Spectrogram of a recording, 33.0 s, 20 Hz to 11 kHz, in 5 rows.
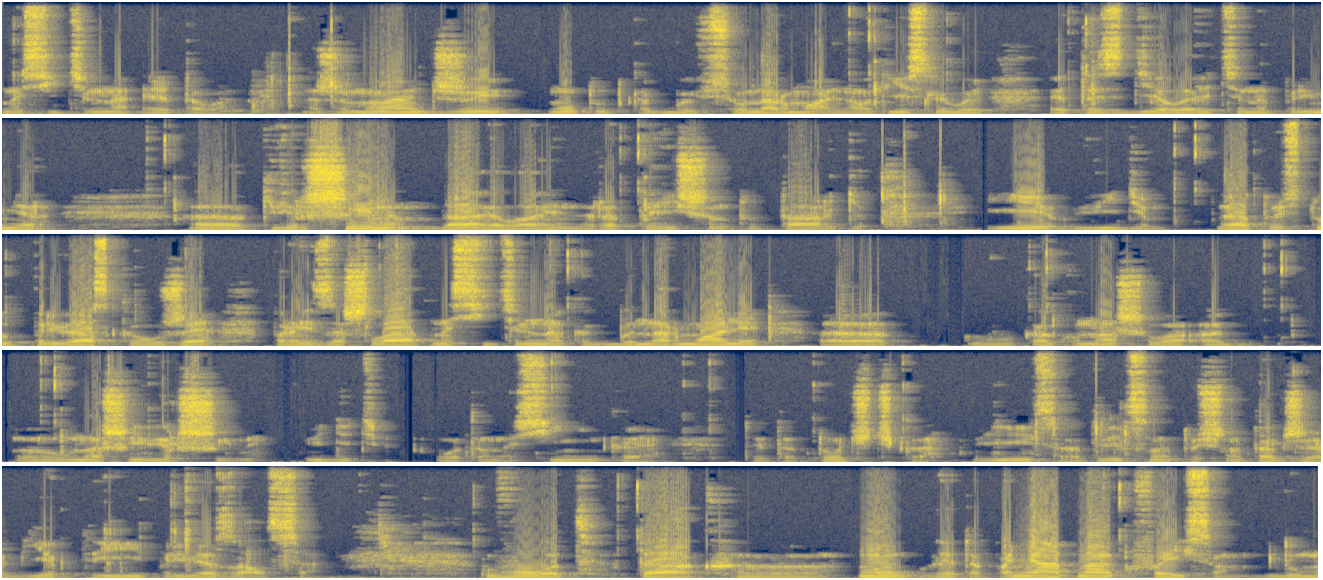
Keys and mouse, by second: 1.3 g, 4.6 middle click, 5.4-10.1 drag, 11.0 g, 12.8-13.3 middle drag, 13.8 middle drag, 15.1 click, 15.9 click, 17.2 Tab, 18.4-20.3 drag, 20.5 middle click, 22.5 right click, 23.3 right click, 23.8 right click, 25.3 ctrl+z, 26.1 click, 27.1 shift+middle click, 27.8 Tab, 28.5 middle click, 29.5-32.4 drag.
